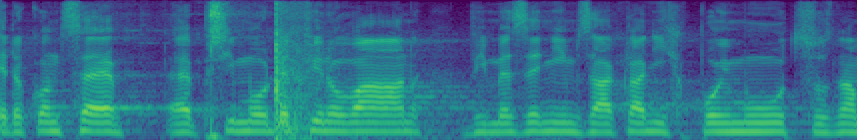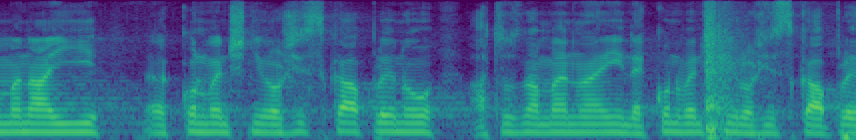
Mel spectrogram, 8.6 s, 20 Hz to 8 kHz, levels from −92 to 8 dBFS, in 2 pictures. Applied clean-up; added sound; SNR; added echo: none; Fireworks + Hammer; 6 dB; none.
